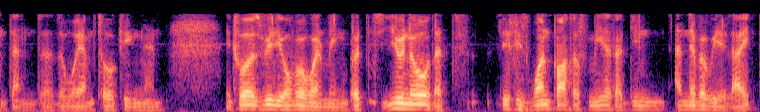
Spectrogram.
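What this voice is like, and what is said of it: Foreign-accented English. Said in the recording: “I just melt with your accent ... my voice, my accent”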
